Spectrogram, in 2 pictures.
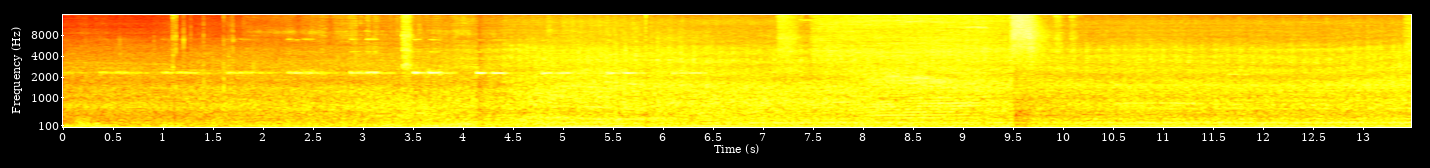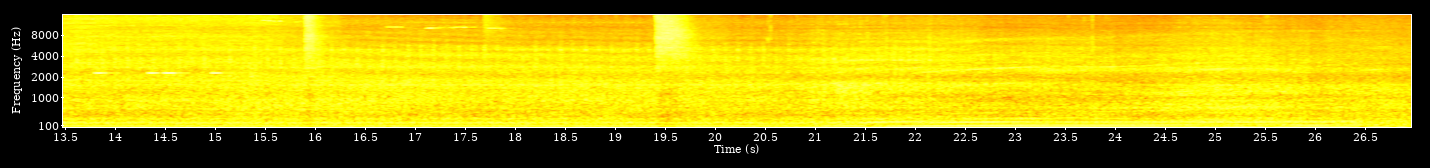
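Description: Isuzu Erga Type-B non-step city bus pulling in and standing at a stop: runs of short high beeps, several sharp air-brake hisses and a steady engine idle. About three-quarters through, the engine note rises as the bus accelerates away.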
